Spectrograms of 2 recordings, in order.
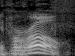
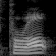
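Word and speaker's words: Peralta: It is Peralt. It is Peralt. I don't know why I keep saying Perau because it just it sounds like you know French.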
